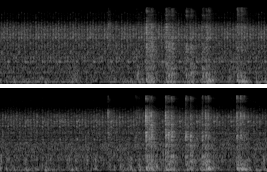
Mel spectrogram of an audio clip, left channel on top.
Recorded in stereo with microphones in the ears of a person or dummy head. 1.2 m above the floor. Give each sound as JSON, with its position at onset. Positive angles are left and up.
{"t": 1.1, "sound": "a zipper", "side_deg": -75, "distance_m": 1.5}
